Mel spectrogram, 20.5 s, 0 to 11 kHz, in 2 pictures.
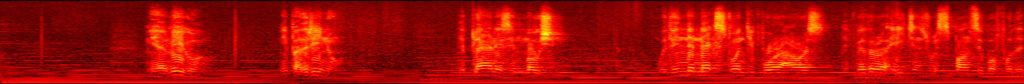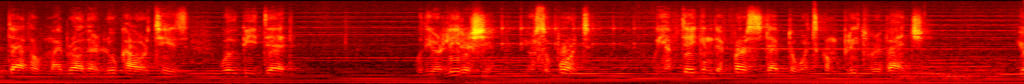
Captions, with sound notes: (ominous music) (speaking in a foreign language) - The plan is in motion. Within the next 24 hours the federal agents responsible for the death of my brother Luca Ortiz will be dead. With your leadership, your support, we have taken the first step towards complete revenge.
